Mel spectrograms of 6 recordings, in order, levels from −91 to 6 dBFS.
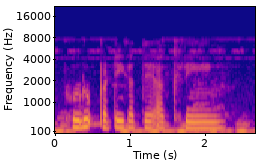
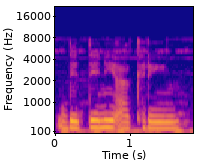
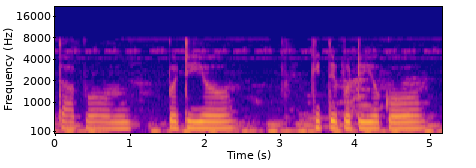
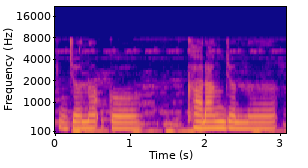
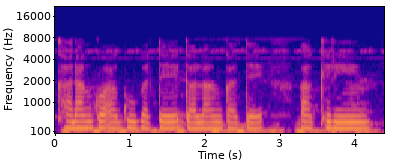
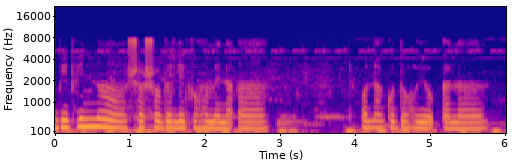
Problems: constant background noise, continuous background conversations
